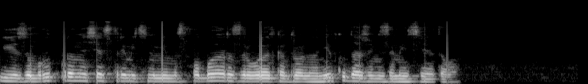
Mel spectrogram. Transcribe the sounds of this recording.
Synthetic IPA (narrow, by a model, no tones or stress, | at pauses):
iizʊmɾut̪̚pɾənʲaɕʲat̪ʲst̪ɾʲɪmʲitʲɪlʲnəmʲimɨslˠabaɾəzrɨvajʊt̪̚kɐnt̪ɾolʲnanʲit̪̚kʊd̪aʐɨnʲɪzɐmʲetʲɪɛt̪əvə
